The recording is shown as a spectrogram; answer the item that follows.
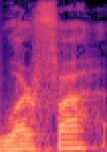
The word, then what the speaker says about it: Warfa: My name is Muhyiddin Warfa. Our last name is spelled W-A-R-F-A.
